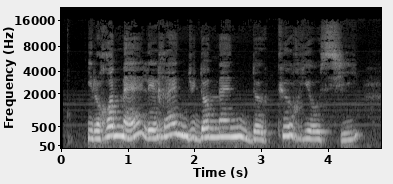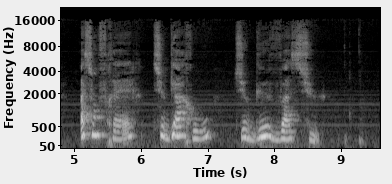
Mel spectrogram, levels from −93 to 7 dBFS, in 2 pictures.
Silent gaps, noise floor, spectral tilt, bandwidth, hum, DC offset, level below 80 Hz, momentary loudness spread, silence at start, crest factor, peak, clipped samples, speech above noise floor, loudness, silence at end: none; -54 dBFS; -6 dB/octave; 15.5 kHz; none; under 0.1%; -56 dBFS; 14 LU; 0.4 s; 16 dB; -4 dBFS; under 0.1%; 35 dB; -20 LUFS; 0.9 s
